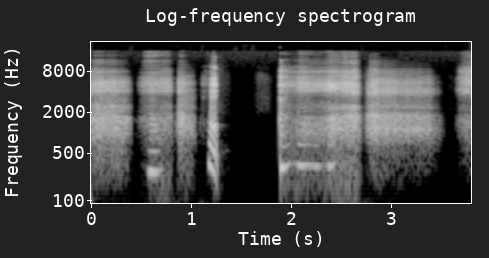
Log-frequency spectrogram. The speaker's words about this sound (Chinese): 小坏蛋，这样对着阿姨喘气，是在诱惑我吗？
